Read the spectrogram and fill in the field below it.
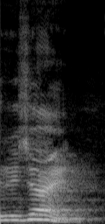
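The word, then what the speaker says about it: resign: नहीं होगा इसको पढ़ेंगे रिजाइन इसके बाद जी एन एटी इसको पढ़ेंगे नेट जी के बाद एन है तो जी का उच्चारण नहीं होगा यानी कि जी के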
